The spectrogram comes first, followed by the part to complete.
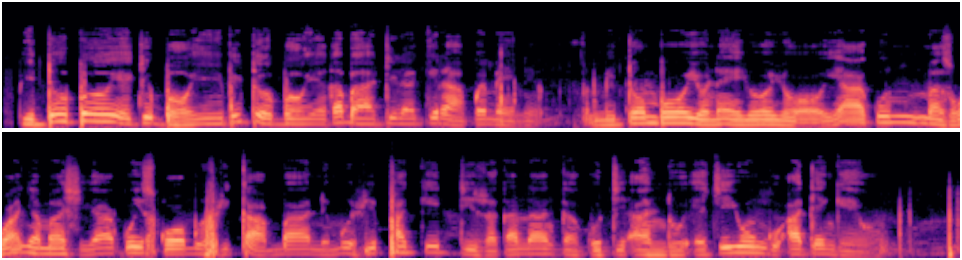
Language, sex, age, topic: Ndau, female, 18-24, health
